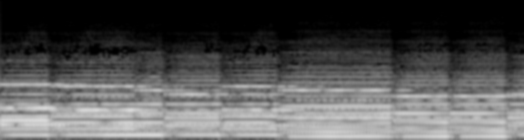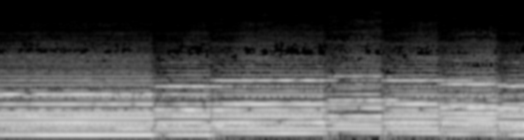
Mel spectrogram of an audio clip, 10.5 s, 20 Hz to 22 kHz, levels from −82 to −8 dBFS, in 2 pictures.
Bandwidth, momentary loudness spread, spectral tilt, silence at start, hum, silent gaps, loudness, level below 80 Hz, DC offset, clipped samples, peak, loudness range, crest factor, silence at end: 7.4 kHz; 3 LU; -8.5 dB/octave; 0 s; none; none; -18 LUFS; -60 dBFS; under 0.1%; under 0.1%; -4 dBFS; 1 LU; 14 dB; 0 s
